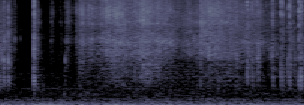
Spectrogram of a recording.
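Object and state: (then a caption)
Plastic box of glass seed beads being sifted. Fingers dig into and sift loose purple and blue glass seed beads in a small clear plastic storage box, rubbing the beads against each other and the plastic walls. The result is a quiet, bright, crunchy rustle that swells into a sustained gritty hiss, with sharper clicky bursts near the start and end.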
